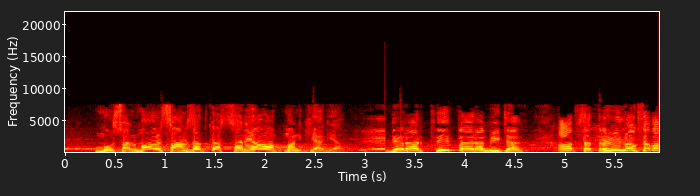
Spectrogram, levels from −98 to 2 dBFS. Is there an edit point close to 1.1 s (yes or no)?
no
